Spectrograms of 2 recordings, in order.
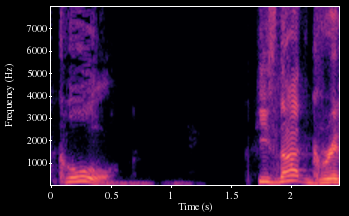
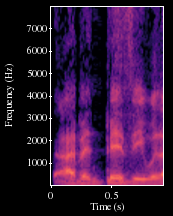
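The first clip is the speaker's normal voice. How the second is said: deep mock movie voice; 8 semitones lower, 4 dB quieter than usual. Deep imitation of movie line.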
